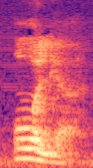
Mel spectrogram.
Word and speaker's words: Olya: Olga, Olga, Olya, short version, okay? And then if we put this into English pronunciation or English transcription, it will be Olya, right?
